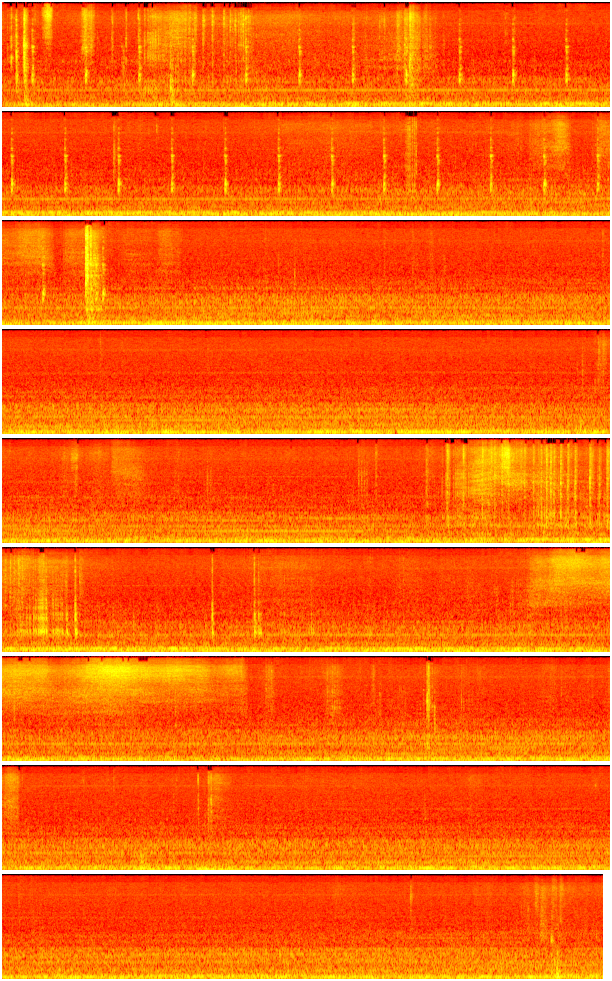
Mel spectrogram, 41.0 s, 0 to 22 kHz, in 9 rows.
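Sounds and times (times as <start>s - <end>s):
car engine running: 0.0s - 40.9s
road rumble: 0.0s - 40.9s.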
